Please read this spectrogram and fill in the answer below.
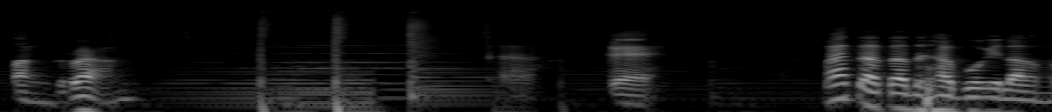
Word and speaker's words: Tangerang: Nah, sekalipun tulisannya Tanjiron, kalian bacanya jangan Tanjiron, tapi tetap Tangerang.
